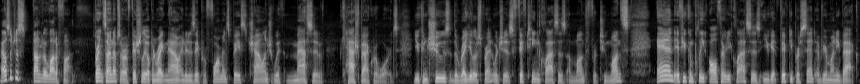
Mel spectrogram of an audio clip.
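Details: Adult male speaker; normal speech.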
